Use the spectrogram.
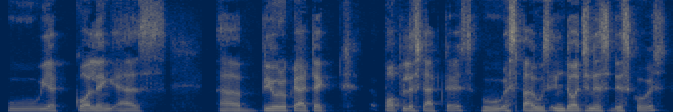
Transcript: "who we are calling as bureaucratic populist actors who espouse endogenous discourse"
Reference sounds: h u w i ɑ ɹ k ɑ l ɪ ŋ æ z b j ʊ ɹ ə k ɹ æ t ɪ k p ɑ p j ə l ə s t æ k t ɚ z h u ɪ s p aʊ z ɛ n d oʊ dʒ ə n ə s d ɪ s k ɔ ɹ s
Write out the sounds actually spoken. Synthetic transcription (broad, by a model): h u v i ɑ ɹ k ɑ l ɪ ŋ æ z b j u ɹ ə k ɹ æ t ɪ k p ɑ p j ə l ə s t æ k t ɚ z h u ɪ s p aʊ z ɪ n d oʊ dʒ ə n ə s d ɪ s k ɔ ɹ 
